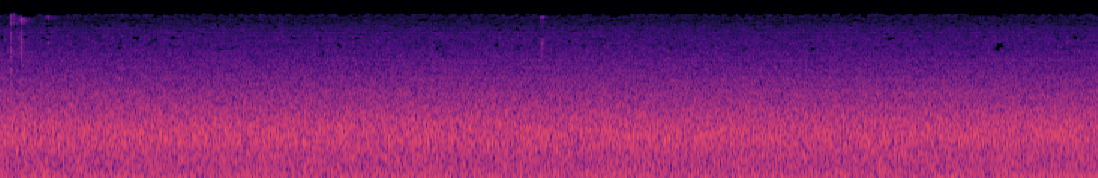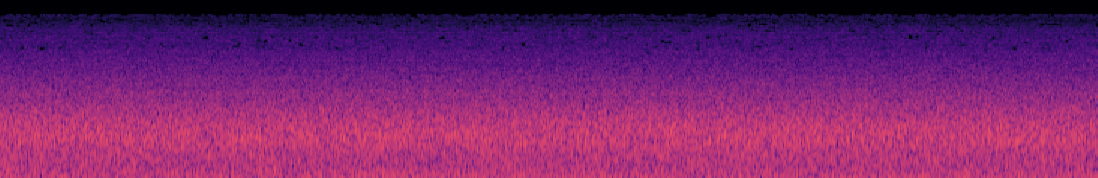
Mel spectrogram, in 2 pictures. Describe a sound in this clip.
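Wind rushes steadily against an airliner's cockpit in flight.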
